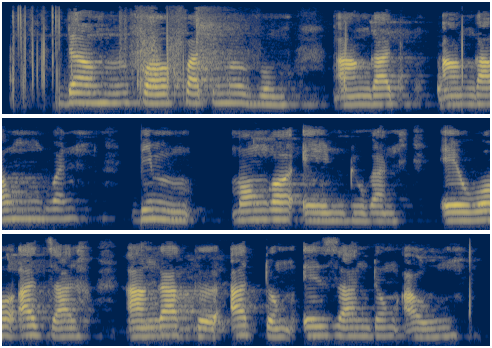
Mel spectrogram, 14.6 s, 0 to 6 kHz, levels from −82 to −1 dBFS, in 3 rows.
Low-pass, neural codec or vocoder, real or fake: 5.4 kHz; none; real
